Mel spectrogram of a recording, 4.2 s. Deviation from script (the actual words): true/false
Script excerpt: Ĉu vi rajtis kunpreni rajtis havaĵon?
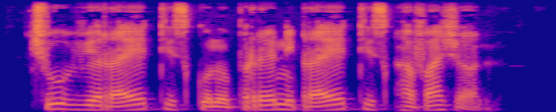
false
